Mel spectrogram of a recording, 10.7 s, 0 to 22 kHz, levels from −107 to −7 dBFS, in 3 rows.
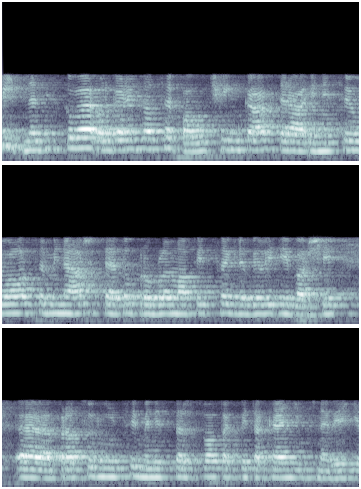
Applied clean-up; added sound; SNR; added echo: none; none; none; reverberation time 0.8 s.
